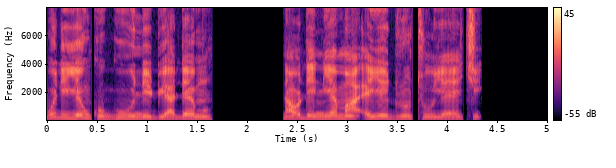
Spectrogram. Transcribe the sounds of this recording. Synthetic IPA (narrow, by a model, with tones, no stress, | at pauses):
wʊ˦dɪ˨jɛ˦ŋ̩˦kʰo˨ɡuː˦nẽ˨dɥa˨dɛ˦mũ˦ | nã˨wʊ˦dɪ˨n̩˨nɪ̃˦ɛ˦mã˨ʔæ˨jɛ˦du˨ɾo˦tʰʊ˨jɛ̃˨æ˨t͡ɕʰi˦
